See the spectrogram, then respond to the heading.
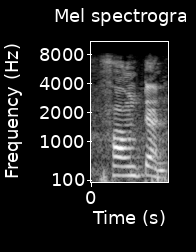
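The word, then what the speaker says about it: fountain: इसमें ए आई आ रहा है, लेकिन ए आई का उच्चारण क्या है, छोटा आ के रूप में हो रहा है।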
